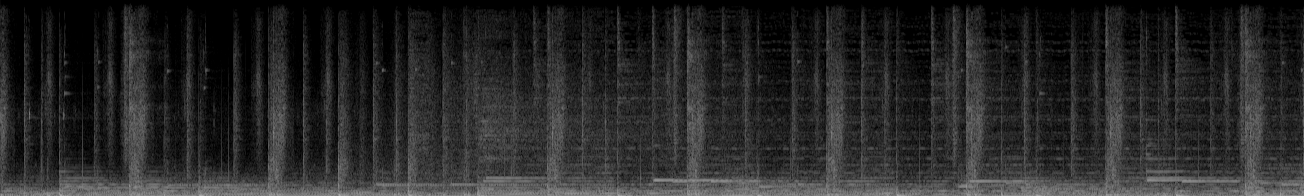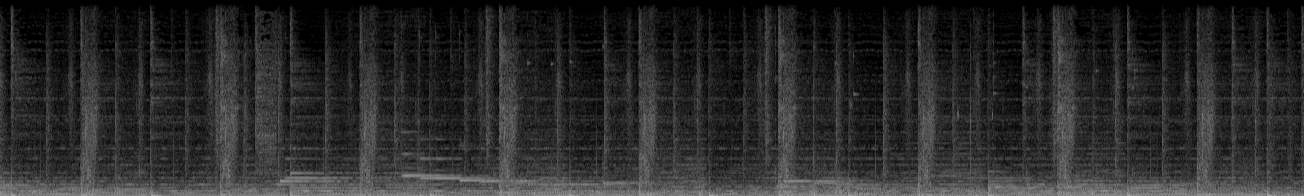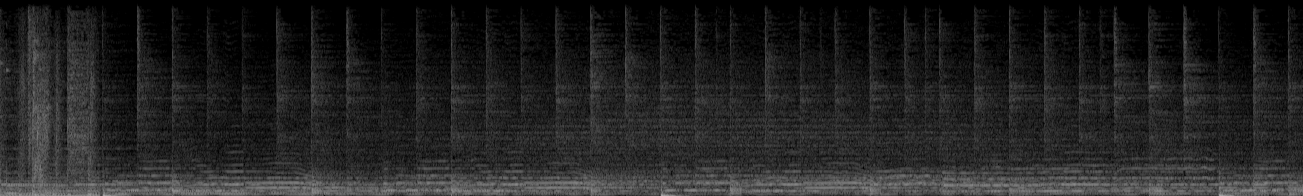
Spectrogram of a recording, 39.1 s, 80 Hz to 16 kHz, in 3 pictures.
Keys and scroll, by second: 1.0-2.5 typing, 17.5 5, 17.8 0.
